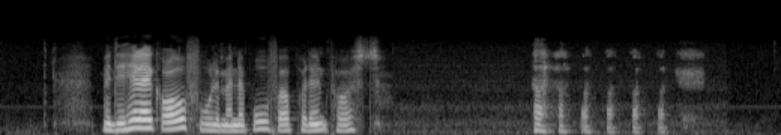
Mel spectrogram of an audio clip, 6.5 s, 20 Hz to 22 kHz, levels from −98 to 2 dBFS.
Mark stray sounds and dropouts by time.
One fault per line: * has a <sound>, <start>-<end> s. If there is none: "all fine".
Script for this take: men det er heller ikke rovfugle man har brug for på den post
* has a laugh, 4.4-5.9 s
